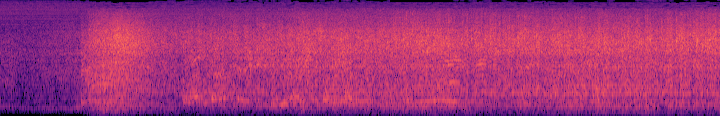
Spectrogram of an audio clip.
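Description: A drag racing car's engine rumbles and revs loudly close by.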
